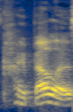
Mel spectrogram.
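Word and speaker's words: Cybele: secret but I found out later was actually pronounced kybella secret so in Cabela's secret we pick up years down the road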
